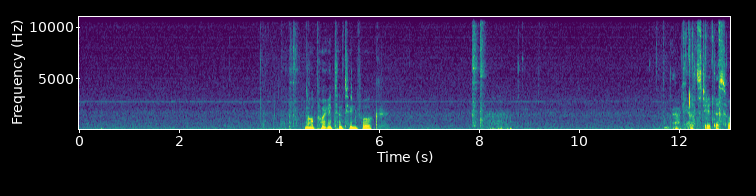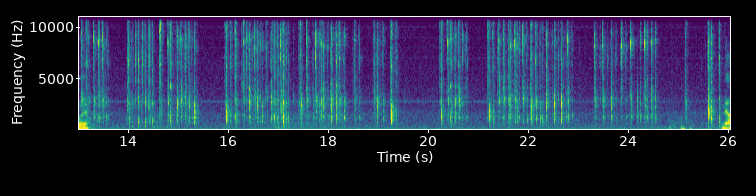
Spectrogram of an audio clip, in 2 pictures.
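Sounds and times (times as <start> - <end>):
typing on computer keyboard: 12.0 - 19.5, 20.2 - 26.0.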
